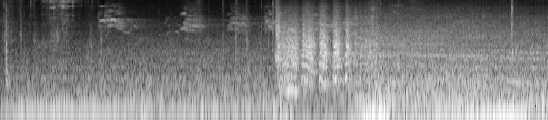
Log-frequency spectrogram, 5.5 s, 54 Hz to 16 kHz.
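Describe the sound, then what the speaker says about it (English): A 2010 Nissan Pathfinder engine cranks in a short rattling burst about halfway through, catches, and settles into a steady close idle. A quieter low engine hum runs beforehand. "Let's start the engine."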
